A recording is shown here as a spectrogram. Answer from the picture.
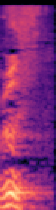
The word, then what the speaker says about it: ルツ: 輪島の勝田先生のお嬢さんは勝田ルツですね。そして、なんて言いますか、アメリカにもこのルツっていう名前はとても多くって、アメリカで英語式に読むとルース、ルースって読むわけですけど、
